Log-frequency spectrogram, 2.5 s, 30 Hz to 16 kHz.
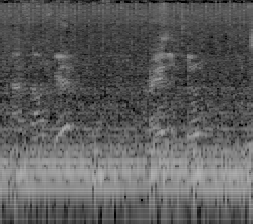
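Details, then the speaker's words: Toyota Chaser GX100 with swapped 2JZ-GTE on first startup after wiring, untuned and warming up while burping coolant: steady, even low idle with a smooth rumble and no knocks or stumbles; sounds healthy. "All right, I think we got first startup. >> She's alive. >> What do you think, Oscar? Sounds good."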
